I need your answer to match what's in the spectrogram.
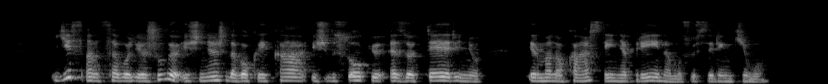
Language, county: Lithuanian, Vilnius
